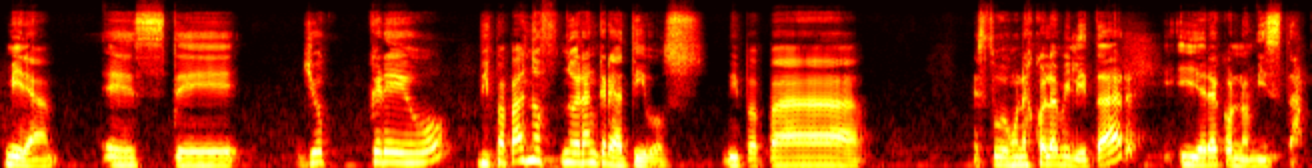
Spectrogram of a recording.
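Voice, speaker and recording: A woman from Peru, a designer being interviewed, telling her story in a lively, candid way. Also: low-pitched, measured pace, no room sound. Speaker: guest designer. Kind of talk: casual interview chat.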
